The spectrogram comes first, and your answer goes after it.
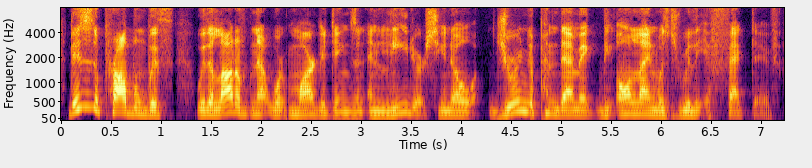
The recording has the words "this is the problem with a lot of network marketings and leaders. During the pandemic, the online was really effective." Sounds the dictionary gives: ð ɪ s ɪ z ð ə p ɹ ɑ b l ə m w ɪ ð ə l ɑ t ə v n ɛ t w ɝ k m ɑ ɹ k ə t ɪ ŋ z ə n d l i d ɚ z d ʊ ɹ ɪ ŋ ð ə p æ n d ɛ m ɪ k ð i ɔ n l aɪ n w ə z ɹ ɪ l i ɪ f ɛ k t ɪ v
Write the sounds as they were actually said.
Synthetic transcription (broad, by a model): ð ɪ s ɪ z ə p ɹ ɑ b l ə m w ɪ ð ə l ɑ t ə v n ɛ t w ɝ k m ɑ ɹ k ə t ɪ ŋ z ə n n l i d ɚ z d ʊ ɹ ɪ ŋ ð ə p æ n d ɛ m ɪ k ð i ɔ n l aɪ n w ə z ɹ ɪ l i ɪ f ɛ k t ɪ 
